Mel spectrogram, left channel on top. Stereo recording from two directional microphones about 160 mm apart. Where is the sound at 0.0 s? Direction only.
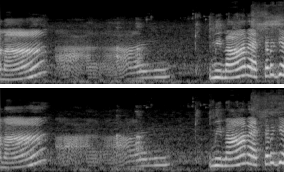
25° left (ahead or behind).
